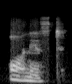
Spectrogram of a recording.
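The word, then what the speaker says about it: honest: नेक्स्ट है ऑनेस्ट। ऑनेस्ट एच ओ एन इ एस T. Okay. यहां पे भी क्या है? साइलेंट है। एच नेक्स्ट है सेवन।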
